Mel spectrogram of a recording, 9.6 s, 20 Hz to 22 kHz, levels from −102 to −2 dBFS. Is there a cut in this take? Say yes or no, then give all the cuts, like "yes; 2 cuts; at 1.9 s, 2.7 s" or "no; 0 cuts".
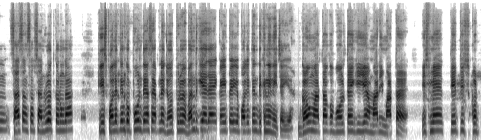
yes; 1 cut; at 5.9 s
